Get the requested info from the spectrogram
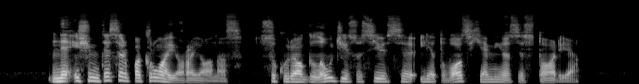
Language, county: Lithuanian, Kaunas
